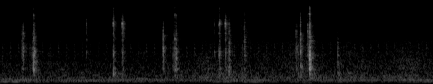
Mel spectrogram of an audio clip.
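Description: Faint clicks of a computer keyboard and mouse working audio editing software, coming in quick pairs about five times, over a faint steady hum.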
